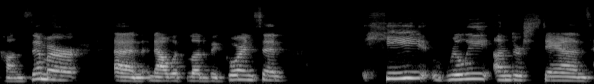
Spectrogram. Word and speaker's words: Ludwig Göransson: Pronounce it for me. I know you're an expert. Ludwig Göransson.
